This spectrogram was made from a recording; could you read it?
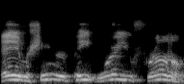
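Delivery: put-on, high, good-old-boy southern drawl. Retelling farmers at a North Carolina auction asking where he's from, Southern drawl impersonation. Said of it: "I apologize for my southern drawl and, and impersonation".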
